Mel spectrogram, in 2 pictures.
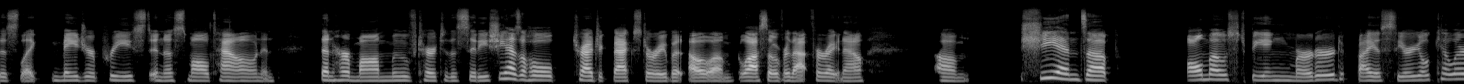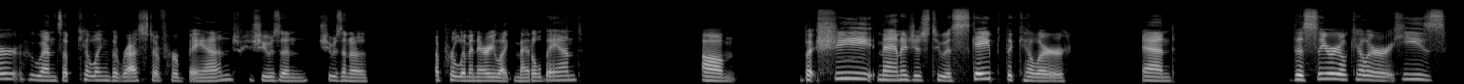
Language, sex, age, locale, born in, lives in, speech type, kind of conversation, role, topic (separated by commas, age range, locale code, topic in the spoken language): English, female, 25-29, en-US, United States, United States, conversation, podcast, guest, How do your feelings shape the way you create and express yourself?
